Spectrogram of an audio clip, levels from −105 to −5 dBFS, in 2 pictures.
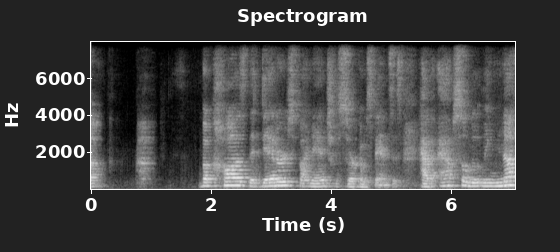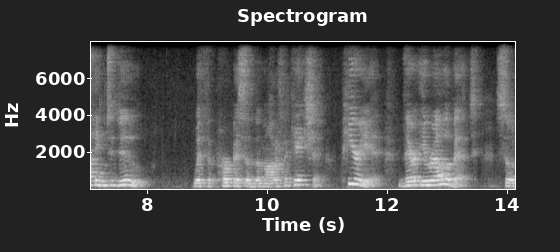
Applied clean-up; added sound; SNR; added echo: neural separator model SepFormer DNS4.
